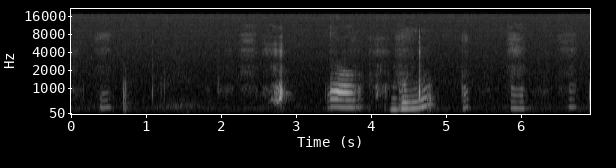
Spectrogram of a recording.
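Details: Six-week-old infant cooing with drawn-out vowel sounds, interrupted by short, abrupt hiccup catches at irregular intervals, about once a second.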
